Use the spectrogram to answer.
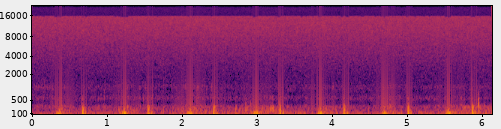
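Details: Own heartbeat recorded over 7 minutes: steady, regular low thumping at about 70 beats a minute with a faint background hum.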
